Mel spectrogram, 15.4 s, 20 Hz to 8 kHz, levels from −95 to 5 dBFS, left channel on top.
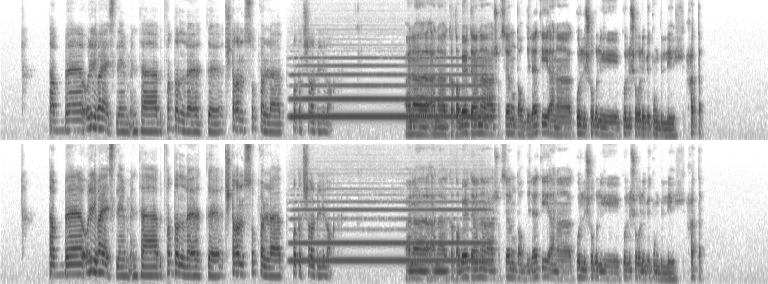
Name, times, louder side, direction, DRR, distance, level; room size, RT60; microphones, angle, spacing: voice 1, 1.0-6.6, right 4 dB, 55° right, 0.9 m, -28 dB
sound 1, 5.7-9.9, left 3 dB, 25° right, 0.8 m, -29 dB
voice 2, 8.1-14.0, left 4 dB, 65° left, 0.7 m, -27 dB
2.5 x 2.2 x 4.0 m
head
